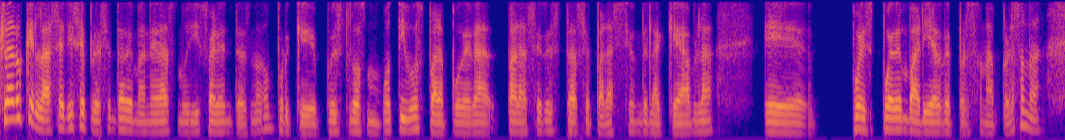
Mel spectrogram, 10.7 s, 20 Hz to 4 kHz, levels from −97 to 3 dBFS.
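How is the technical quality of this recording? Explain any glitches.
No audible glitches or faults.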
